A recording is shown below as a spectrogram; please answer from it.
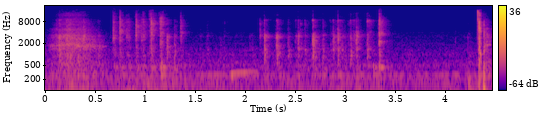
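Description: Rapid clattering keystrokes on a computer keyboard come in several uneven bursts separated by short pauses, fairly close and moderately loud, ending with a sharper final tap.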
